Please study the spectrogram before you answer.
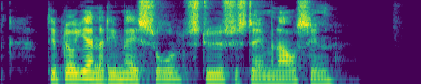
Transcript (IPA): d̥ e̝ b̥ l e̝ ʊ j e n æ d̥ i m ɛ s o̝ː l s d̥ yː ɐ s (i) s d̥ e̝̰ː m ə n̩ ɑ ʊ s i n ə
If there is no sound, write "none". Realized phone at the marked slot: y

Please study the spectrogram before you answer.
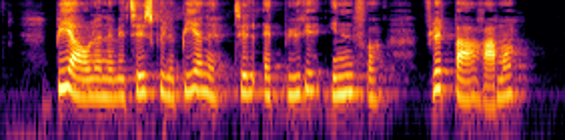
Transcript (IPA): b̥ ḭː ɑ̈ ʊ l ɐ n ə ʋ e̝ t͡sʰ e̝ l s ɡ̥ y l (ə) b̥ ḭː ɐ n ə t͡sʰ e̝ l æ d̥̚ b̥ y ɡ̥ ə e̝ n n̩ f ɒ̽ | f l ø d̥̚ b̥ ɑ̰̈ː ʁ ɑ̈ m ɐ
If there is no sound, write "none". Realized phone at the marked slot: ə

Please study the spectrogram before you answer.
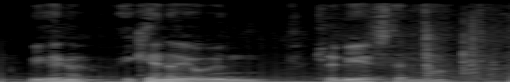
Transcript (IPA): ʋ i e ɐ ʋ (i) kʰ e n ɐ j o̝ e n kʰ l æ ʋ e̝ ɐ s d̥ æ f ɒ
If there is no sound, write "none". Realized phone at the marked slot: i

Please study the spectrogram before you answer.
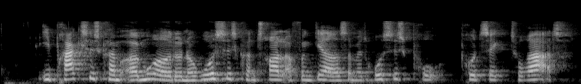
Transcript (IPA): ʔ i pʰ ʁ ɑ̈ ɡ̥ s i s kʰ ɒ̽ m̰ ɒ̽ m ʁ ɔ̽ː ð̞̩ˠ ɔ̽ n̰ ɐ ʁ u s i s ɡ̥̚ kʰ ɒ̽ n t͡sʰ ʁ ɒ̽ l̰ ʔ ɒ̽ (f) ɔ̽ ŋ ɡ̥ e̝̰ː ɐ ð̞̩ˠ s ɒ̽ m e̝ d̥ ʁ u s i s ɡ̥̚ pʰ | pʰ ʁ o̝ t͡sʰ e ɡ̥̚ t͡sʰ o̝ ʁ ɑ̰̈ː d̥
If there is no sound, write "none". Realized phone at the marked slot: f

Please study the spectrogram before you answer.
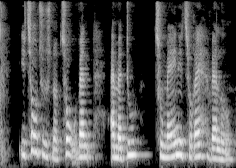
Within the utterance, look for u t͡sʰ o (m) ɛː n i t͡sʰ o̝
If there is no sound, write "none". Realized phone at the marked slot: m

